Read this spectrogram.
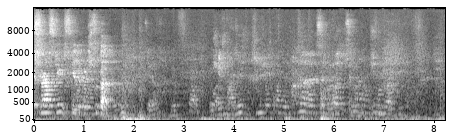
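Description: Bodies thump and shuffle on a padded mat.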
